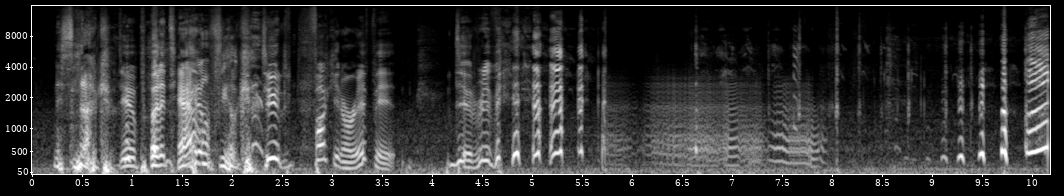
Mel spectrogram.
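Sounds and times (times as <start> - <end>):
speech: 0.2 - 5.5, 9.2 - 10.1
drawn-out buzzy fart: 5.8 - 8.0.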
